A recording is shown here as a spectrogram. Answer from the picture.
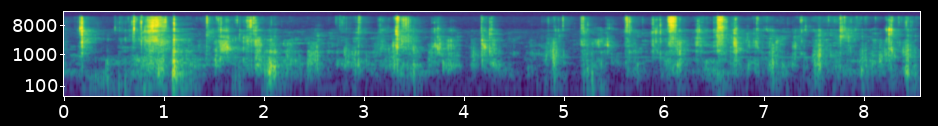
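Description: A person chewing and biting food close to the microphone, with many small irregular crunches and clicks.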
